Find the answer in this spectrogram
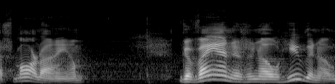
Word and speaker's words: Givhan: times out of ten, if I say Givhan, which is the way it's pronounced, people will say it's spelled G-I-V-A-N.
